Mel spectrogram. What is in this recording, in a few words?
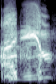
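Speech Russian; Allied Flight; Digits; DCS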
